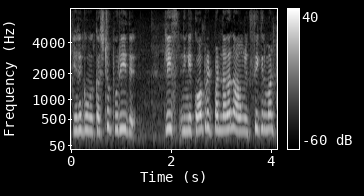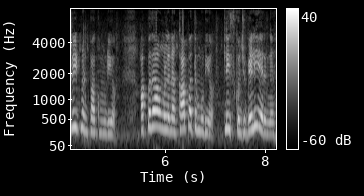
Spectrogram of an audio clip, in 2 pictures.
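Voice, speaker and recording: A woman's voice: high voice, fast talker, close to an everyday voice. A woman voicing a firm, professional female doctor in a cartoon, speaking in an instructive way. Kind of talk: cartoon dubbing.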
